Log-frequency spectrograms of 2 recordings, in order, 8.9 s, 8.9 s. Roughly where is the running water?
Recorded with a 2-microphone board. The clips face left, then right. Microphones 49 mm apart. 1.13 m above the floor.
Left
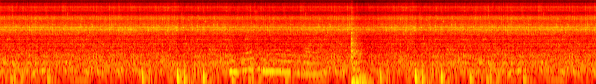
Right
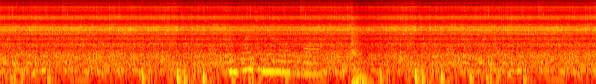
Centre.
